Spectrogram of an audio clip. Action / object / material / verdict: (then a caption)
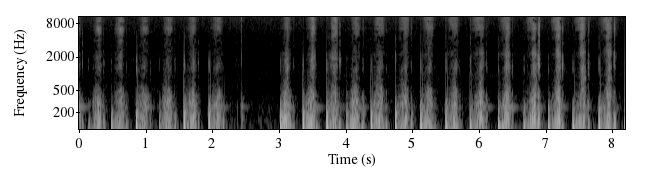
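scrape / wooden coloured pencil on sketchbook paper / paper / none. A green wooden colored pencil makes quick back-and-forth shading strokes on the right side of a heart drawn on flat, spiral-bound sketchbook paper. Each stroke gives a soft, dry scratching rub, repeating in a steady rhythm with a brief pause partway through. The scratches stop abruptly with no ring.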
